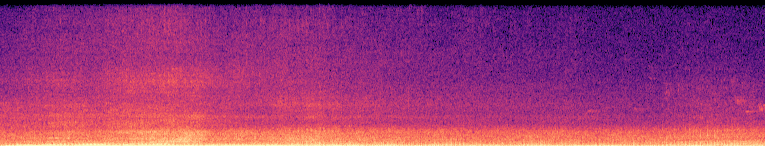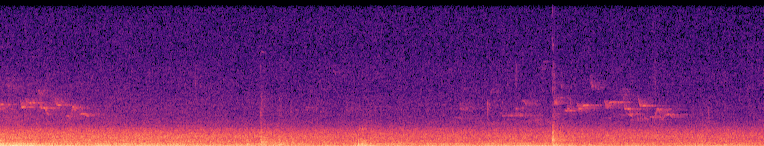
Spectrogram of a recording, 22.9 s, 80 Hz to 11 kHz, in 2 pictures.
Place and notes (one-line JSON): {"title": "Grunewald, Berlin, Germany - Grunewald Cemetery - entrance bridge and squeaky gate", "date": "2014-06-15 14:00:00", "description": "Sunday, fine weather. The cemetery is surrounded on by rail tracks. The entrance bridge crosses one that no train has used for sometime. Strangely a working red signal still shines.", "latitude": "52.50", "longitude": "13.29", "altitude": "45", "timezone": "Europe/Berlin"}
